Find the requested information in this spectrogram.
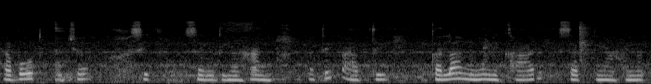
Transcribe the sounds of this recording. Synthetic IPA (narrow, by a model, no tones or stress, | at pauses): ɐboːt̪put͡ʃʰə | hɐsɪk̪sɐɾd̪ijãːɦɐn | ɐt̪eaːpd̪i | kɐlãnũnɪkʰaːɾ | sɐɾd̪ijãːɦɐn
